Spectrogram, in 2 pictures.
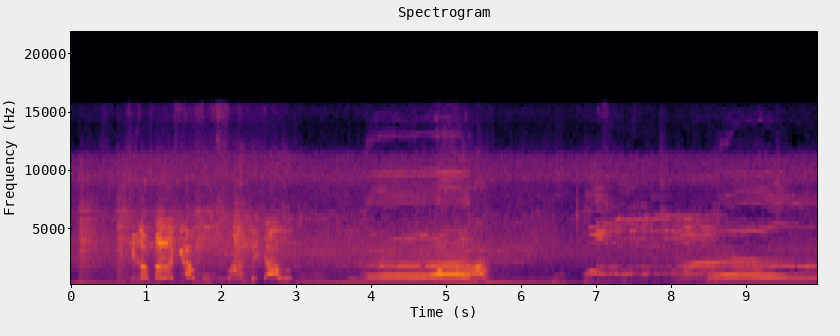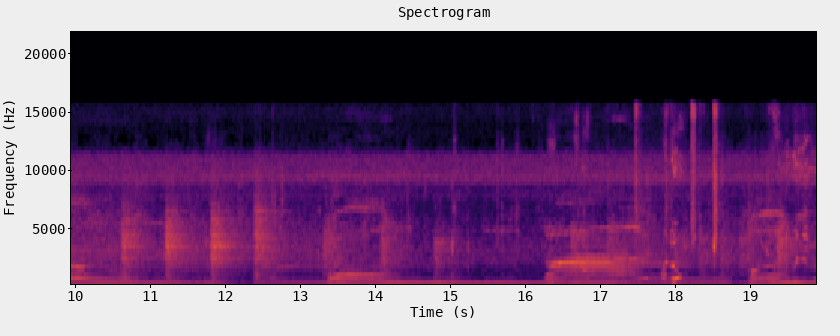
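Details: Fighting cats produce repeated drawn-out howls that rise and droop, some breaking into higher wails, with scattered clicks and brief noise bursts between the caterwauls.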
